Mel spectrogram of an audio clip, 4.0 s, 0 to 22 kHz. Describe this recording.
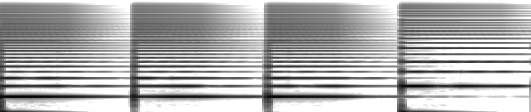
Sound effects > Other
Countdown for race, game start
Made with Analog Lab E.P 7070 Do whatever you want with it.
321, count-down, countdown, race, racing, start, synth, synthesized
